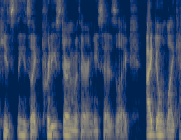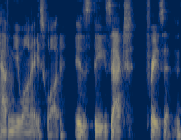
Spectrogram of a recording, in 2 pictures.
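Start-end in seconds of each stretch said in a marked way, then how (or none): none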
